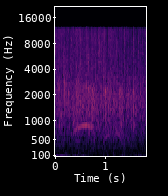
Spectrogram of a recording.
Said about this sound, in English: Please join me one more round of applause for all of our guests.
